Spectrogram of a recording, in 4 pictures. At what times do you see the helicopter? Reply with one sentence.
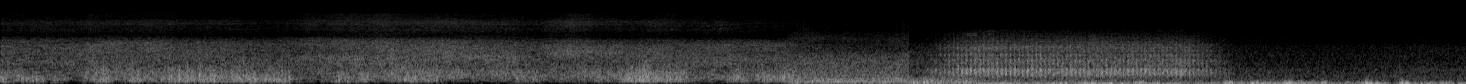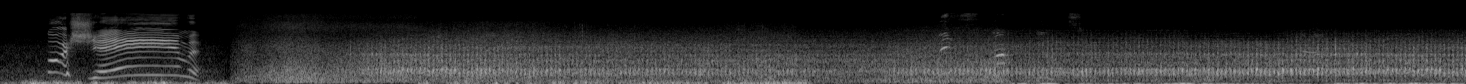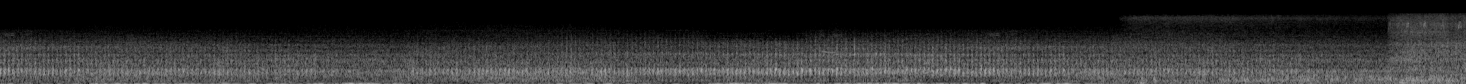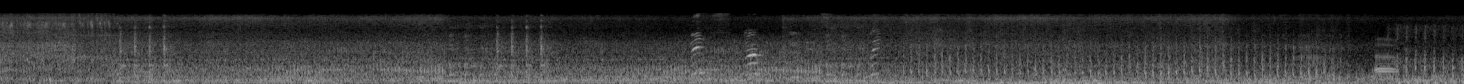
You can hear the helicopter from 9.2 to 12.3 s and from 17.9 to 58.5 s.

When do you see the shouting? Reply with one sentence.
You can hear the shouting from 15.1 to 16.6 s, from 24.0 to 25.4 s and from 50.9 to 52.8 s.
